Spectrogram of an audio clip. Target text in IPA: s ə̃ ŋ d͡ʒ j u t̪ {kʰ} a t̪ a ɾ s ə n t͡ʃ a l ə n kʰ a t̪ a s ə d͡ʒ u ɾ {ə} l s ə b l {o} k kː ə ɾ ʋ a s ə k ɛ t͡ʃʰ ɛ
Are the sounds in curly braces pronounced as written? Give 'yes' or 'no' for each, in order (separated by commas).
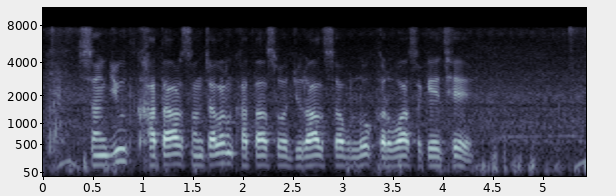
yes, no, yes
